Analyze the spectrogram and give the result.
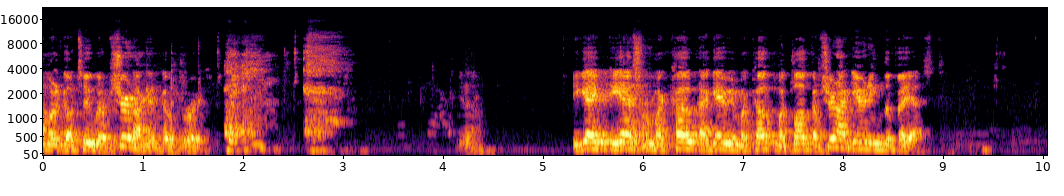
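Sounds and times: person clearing throat: 1.8s - 3.2s.

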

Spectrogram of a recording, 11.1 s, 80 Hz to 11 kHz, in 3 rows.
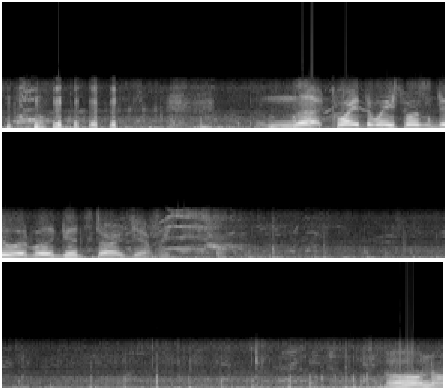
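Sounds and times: small shoes tapping on rubber matting: 4.2s - 11.0s.

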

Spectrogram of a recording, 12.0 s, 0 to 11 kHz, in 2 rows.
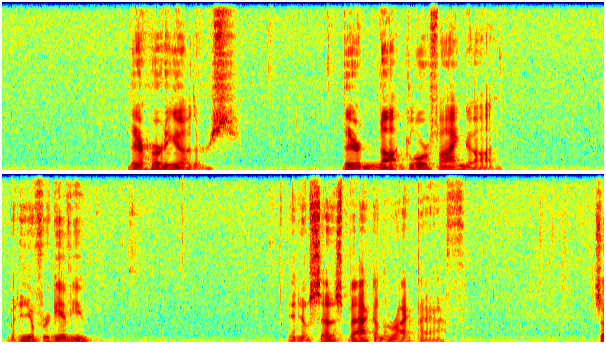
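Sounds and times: man speaking: 1.2s - 2.4s, 3.4s - 5.1s, 6.1s - 7.0s, 8.9s - 10.7s
faint clicks: 2.6s - 3.4s.

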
